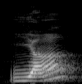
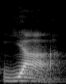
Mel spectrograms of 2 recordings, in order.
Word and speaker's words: you: Notice that the you becomes more of an unstressed ya or ya. So it's a very subtle difference, ya. Native speakers will use both, are ya, are you all set?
